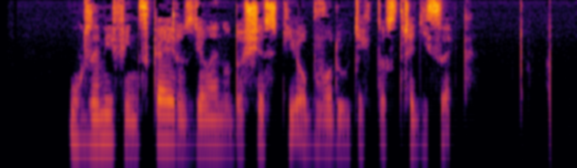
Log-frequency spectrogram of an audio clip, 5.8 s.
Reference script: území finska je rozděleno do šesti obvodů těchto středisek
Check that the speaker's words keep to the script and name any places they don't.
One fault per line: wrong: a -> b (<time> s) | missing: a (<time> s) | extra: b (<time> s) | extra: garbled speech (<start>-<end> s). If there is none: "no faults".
no faults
